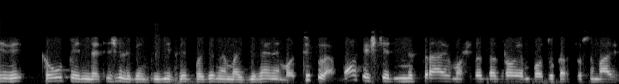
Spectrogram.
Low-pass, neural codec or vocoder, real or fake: 7.2 kHz; none; real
